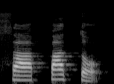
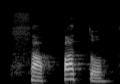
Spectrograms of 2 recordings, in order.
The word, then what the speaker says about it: zapato: Entonces, en España, en el norte y centro de España, esta palabra se pronuncia zapato. Again, like the TH sound in through, zapato, zapato.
